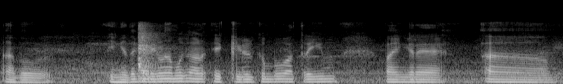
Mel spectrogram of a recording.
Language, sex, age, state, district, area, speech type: Malayalam, male, 18-30, Kerala, Palakkad, urban, spontaneous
